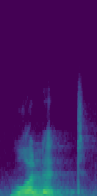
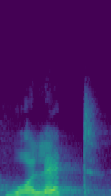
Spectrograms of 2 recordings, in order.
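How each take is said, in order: First: The second syllable is short and compressed. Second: The second syllable is stressed and full. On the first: The speaker calls it right. "उसको थोड़ा सा compress करना है" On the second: The speaker calls it wrong. "It is not wallet"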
